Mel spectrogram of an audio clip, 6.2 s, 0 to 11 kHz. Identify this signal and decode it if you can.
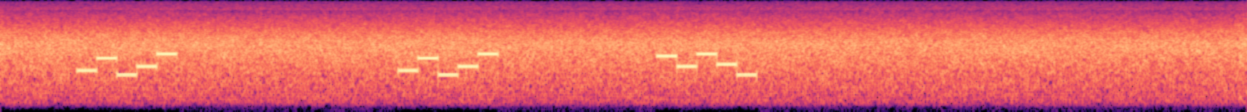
Five-tone selective call (CCIR), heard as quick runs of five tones, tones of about 100 ms, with radio hiss and a squelch burst at the end. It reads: 39155 39155 05561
